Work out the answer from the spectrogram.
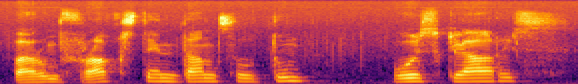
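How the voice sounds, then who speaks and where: A woman playing an aging, resigned, gently chiding wife in a radio play, with a southern German, Bavarian accent and a matter-of-fact manner. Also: deep voice, steady tone, measured pace, rough recording. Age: older. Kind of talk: naturalistic radio play acting.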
